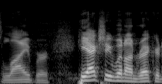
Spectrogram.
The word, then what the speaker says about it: Leiber: Express by uh Fritz Lieber Liber Fritz liver liver Liber l-e-i-b-e-r and according to German pronunciation rules you pronounce the second vowel in the combo so it's Libra he actually went on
